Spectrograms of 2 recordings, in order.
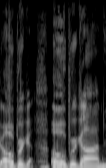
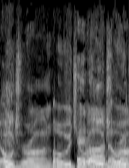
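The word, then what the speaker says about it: Orgeron: Coach Obregon? Is that how we say it? Ogeron.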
